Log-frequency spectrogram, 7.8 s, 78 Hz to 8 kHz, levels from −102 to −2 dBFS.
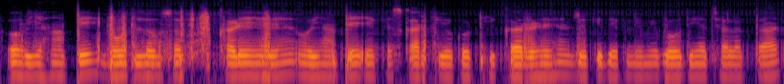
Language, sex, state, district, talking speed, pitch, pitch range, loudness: Hindi, male, Bihar, Supaul, 205 wpm, 125 Hz, 120-125 Hz, -38 LUFS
